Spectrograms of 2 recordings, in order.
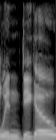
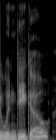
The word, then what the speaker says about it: wendigo: may say all three windigo windigo what our journey into it i think we found like a couple of different pronunciations i think i more casually say wendigo oh see i say windigo so you may you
